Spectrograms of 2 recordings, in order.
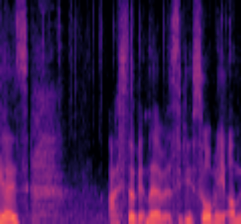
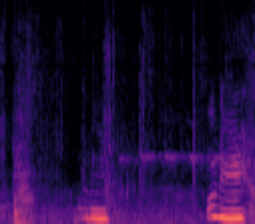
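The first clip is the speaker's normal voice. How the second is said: calling the dog; 14 semitones higher, much slower than usual. Real, not acted.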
